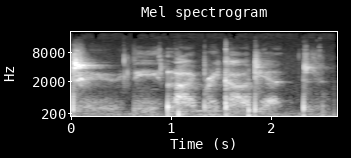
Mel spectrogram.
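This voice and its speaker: A woman doing a whispered role-play as a polite, helpful librarian, unhurried and reassuring. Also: bright, forceful tone. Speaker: ASMR performer playing a librarian.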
